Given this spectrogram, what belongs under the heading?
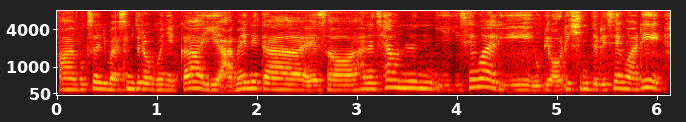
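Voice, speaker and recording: Mellow-voiced woman radio host. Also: mid-range voice, normal speed. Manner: attentive, frequent soft agreement. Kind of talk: radio interview.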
